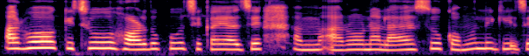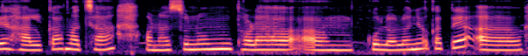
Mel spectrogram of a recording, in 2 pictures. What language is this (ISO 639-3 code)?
sat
